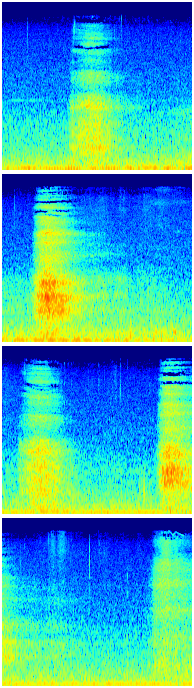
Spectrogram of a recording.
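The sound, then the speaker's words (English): Slow, deep breathing as a calming exercise, made up of a handful of long, airy breaths spaced several seconds apart. They are fairly quiet and sit over a steady low hum, with no talking. “Take my hands and breathe with me for a little, okay?”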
